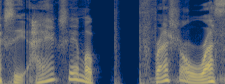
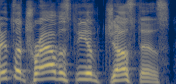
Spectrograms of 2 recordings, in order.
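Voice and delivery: mock outrage; 9 semitones higher than usual. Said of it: "Everyone's going".

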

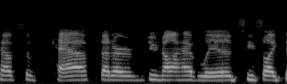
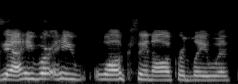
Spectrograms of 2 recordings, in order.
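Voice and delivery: normal talking voice

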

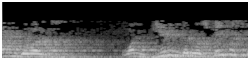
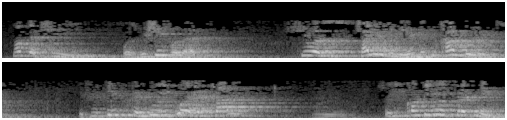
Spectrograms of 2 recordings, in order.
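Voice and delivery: ordinary talk, nothing marked

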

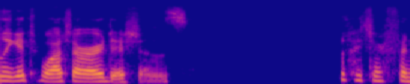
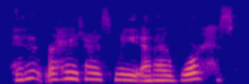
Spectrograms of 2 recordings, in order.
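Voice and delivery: quoted softly; 5 semitones higher, 7 dB quieter than usual. Retold or imitated. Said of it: "And she goes".

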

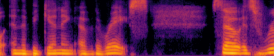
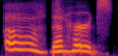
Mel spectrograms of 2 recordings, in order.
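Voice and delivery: a higher, softer, slow playful "ouch" at the stretch limit; hammed-up plea to stop, drawn out and pitched up; mock cry of pain; 8 semitones higher, 4 dB quieter, slower than usual. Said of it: "wanting to cry out".

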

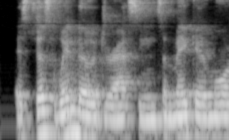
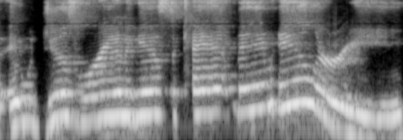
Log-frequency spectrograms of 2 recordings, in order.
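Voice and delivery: country accent; 11 semitones higher than usual. Shown as a demonstration. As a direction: drawl it like a bar regular. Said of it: "I would do it in a super country accent".

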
